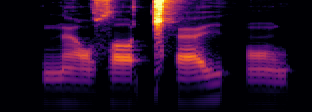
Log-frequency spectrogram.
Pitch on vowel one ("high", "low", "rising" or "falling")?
low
